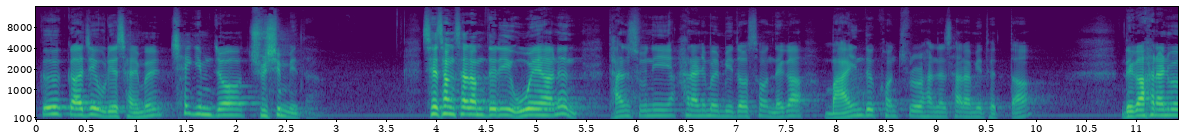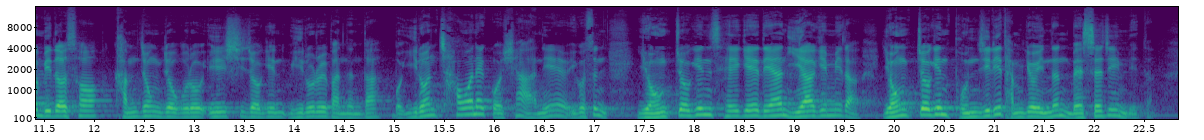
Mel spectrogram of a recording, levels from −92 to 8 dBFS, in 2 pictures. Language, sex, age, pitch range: Korean, male, 40-59, 145-205 Hz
